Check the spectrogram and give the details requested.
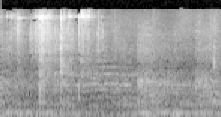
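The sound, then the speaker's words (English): Small plastic dice being taken out and handled clatter and click together, a brief flurry of light rattling taps over a steady low background hum. “Taking out my dice.”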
